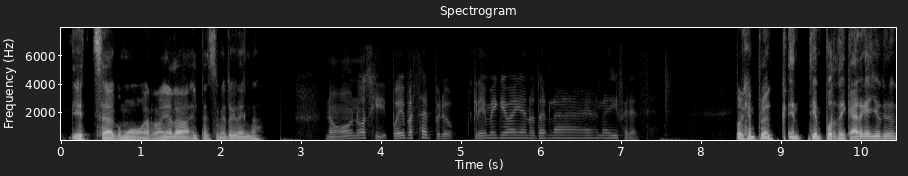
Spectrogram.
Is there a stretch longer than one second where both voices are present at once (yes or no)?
no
